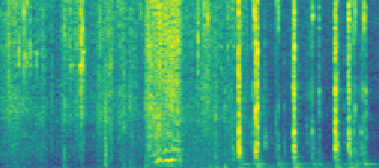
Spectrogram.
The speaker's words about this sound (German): Und jetzt wieder in der Bibliothek am Campus Lingen.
